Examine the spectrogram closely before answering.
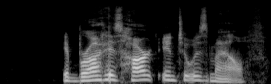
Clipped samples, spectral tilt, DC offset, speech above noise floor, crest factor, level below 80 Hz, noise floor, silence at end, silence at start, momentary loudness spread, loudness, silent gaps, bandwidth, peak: under 0.1%; -5.5 dB/octave; under 0.1%; 55 dB; 18 dB; -56 dBFS; -73 dBFS; 0.3 s; 0.65 s; 11 LU; -18 LUFS; none; 15.5 kHz; -2 dBFS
